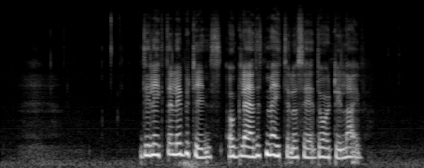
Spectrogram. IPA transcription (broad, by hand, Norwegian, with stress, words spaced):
ˈdiː ˈlɪktə lɪbəˈʈiːns ˈoː ˈɡleːdət ˈmæɪ ˈtɪl ˈoː ˈseː ˈdoːɹ̩ʈɪ ˈlɑɪʋ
